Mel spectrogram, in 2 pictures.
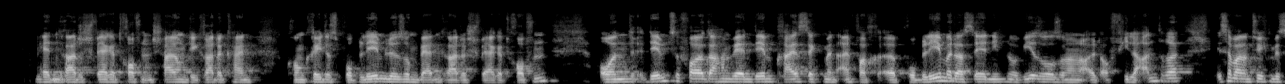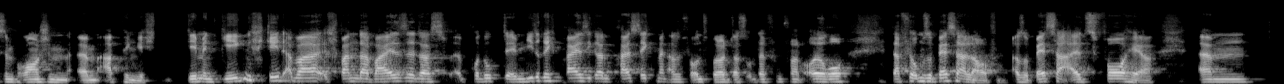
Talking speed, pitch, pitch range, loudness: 160 wpm, 125 Hz, 115-140 Hz, -19 LUFS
